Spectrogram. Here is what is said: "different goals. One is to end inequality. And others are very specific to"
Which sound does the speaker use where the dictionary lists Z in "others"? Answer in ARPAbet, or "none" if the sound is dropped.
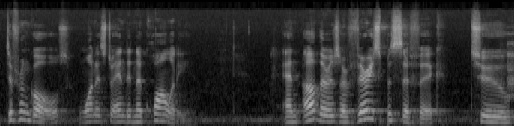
Z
